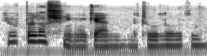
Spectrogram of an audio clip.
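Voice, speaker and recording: A man's voice: lowish voice, animated, a little hiss or hum, close to an everyday voice. A man voicing a doting, possessive, manipulative male sea witch in an intimate audio roleplay, coaxing the listener tenderly. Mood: doting, teasing. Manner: coaxing, unhurried, tender with pet names.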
